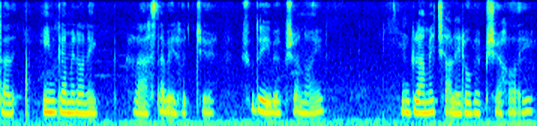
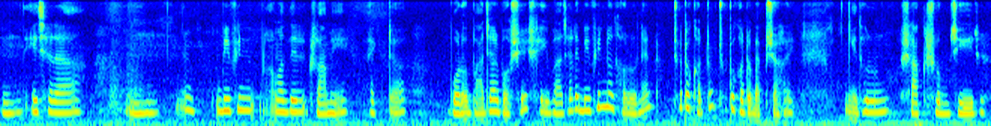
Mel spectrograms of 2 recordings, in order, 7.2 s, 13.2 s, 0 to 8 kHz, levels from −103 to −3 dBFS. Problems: constant background noise, low volume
